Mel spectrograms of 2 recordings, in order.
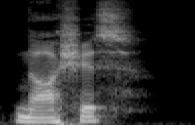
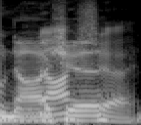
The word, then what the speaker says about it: nausea: Is that how you pronounce it? – Nauseous. Or nausea? – No, nausea.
